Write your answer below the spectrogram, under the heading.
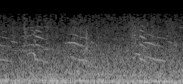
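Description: Steady wind and rushing waves on a boat deck, a continuous loud wash of noise with faint whistling tones drifting through it, and no one speaking.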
